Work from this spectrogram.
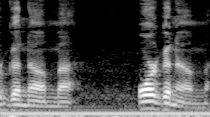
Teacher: notice that the word has the accent on the first syllable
